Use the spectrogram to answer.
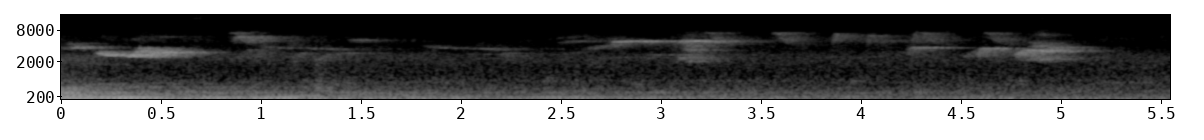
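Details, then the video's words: Caged oriental magpie-robin being readied for a songbird contest, singing scattered high whistled notes and short sweeping phrases, some slurred and some clipped, fairly quiet over a steady low hum and background noise. "Suara Burung Kacer Siap Gantang"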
